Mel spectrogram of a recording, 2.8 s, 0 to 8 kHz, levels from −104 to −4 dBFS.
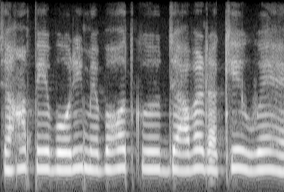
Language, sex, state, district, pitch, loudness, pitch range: Hindi, female, Jharkhand, Garhwa, 245 Hz, -14 LUFS, 240-255 Hz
